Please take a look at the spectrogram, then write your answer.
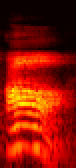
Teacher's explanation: জিভটা চোয়ালের দিকে নেবে আছে আর ওপরটা পুরোটাই ফাঁকা, ওটা বায়ু দ্বারা পূর্ণ না। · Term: বিবৃত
